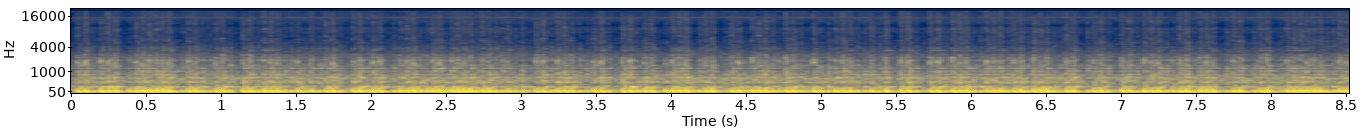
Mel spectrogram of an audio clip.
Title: 1986.5 Nissan hardbody rough idle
